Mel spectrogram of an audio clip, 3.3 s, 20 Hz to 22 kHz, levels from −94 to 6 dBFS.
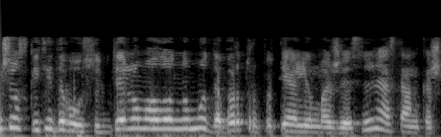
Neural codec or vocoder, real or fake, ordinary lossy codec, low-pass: none; real; MP3, 48 kbps; 7.2 kHz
